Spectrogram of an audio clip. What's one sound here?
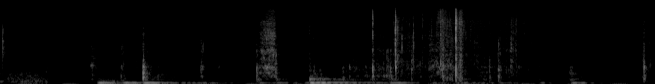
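Plastic wrapping crinkles and tears.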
